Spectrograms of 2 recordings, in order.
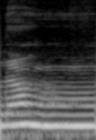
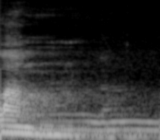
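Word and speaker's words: لن: Waqalu lang tamasyanan nar illa waqalu lang. Sebentar. Itu sebenarnya bukan lang. Itu kan kalau bacanya lang itu kan berarti ng kan? Itu lan. tetap lan, cuma lidahnya nggak nempel gitu loh.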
